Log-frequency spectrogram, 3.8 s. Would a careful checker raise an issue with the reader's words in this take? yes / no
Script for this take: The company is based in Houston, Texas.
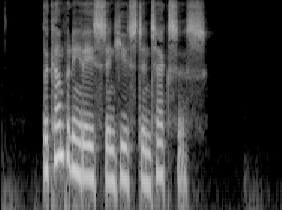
yes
